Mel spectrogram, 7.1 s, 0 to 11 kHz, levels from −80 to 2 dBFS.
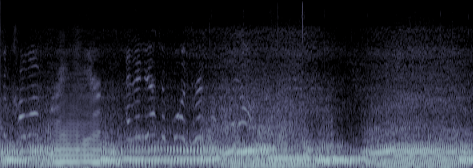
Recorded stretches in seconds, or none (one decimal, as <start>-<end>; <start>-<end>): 0.0-0.8; 1.5-7.1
